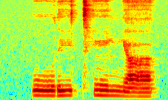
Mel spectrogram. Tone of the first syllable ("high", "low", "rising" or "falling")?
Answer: low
